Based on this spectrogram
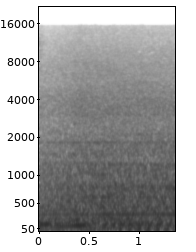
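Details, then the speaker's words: Ford Fiesta Mk7 1.25 Zetec salvage car, in neutral, no throttle: uneven, lumpy, misfiring idle that revs itself, clearing when revved; owner suspects a vacuum leak from a damaged inlet manifold, not confirmed. "so yeah i've got a problem so yeah it's it's miss it's missing a bit and it's running rough it's revving itself so it's a vacuum leak"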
